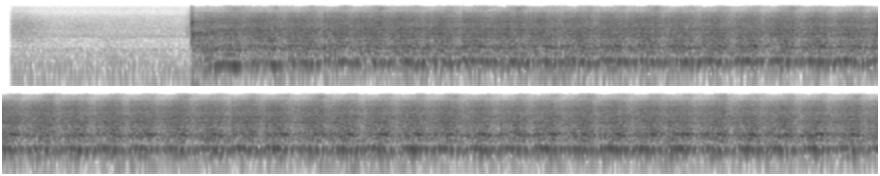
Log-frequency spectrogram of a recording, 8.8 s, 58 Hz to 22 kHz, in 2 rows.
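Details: Newly rebuilt BMW 320d M47 diesel cranks steadily at about three beats per second for eight seconds but never fires, smoke coming from the injectors; stored fault includes glow plug cylinder 1 control.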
